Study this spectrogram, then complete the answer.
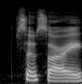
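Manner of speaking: put-on sad tone. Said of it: "head sadly".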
